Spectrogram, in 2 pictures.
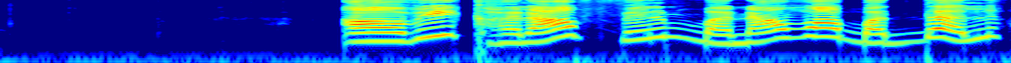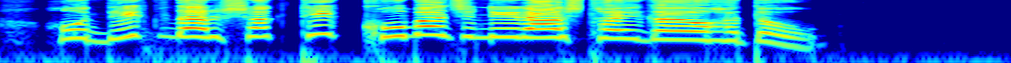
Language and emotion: Gujarati, angry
